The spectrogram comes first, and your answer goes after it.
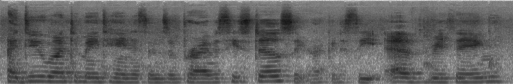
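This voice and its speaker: A young woman, a mother and artist, talking to camera from a script in a soft, reflective vlog; she sounds stuffy and congested. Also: mid-range voice, fairly even intonation, fast talker, a little hiss or hum. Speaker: vlogger, artist. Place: home. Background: kids playing.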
